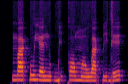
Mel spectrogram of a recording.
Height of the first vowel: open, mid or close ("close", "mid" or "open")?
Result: open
